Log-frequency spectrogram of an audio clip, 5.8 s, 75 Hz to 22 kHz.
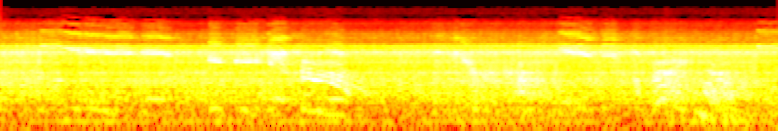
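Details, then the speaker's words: HF receiver on 20 meters: whistling tones slide up and down over static, recurring every 29/58 kHz and drifting; radio, power supplies and house sources ruled out, so the interference arrives through the antenna. "So if you can hear that whine right there, so that's where it is, right there."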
